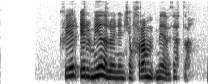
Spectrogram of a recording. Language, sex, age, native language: Icelandic, female, 40-49, Icelandic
